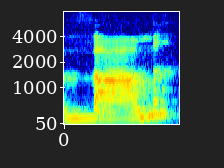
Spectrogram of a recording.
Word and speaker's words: Vam: The second one, the sacral chakra syllable, is going to be Vam, V-A-M.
